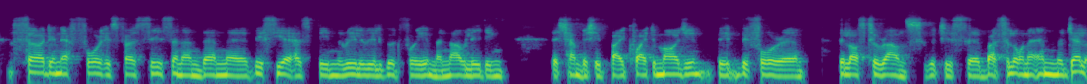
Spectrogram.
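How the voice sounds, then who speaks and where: A man with a Swedish accent speaks in a fairly low pitch, his loudness very even and his intonation flat and monotone. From Sweden. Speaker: former racing driver, driver manager. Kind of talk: casual chat.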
